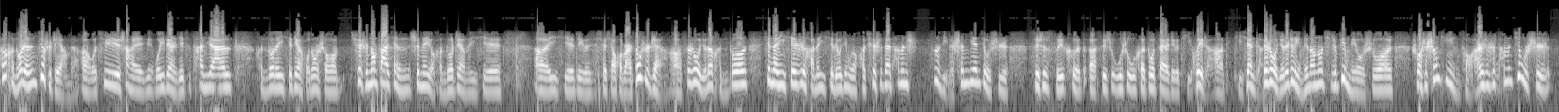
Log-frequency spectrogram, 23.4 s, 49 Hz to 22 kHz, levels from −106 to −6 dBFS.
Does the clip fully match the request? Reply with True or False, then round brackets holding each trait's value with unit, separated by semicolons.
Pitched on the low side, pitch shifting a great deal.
False (205 Hz; 5.9 semitones)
